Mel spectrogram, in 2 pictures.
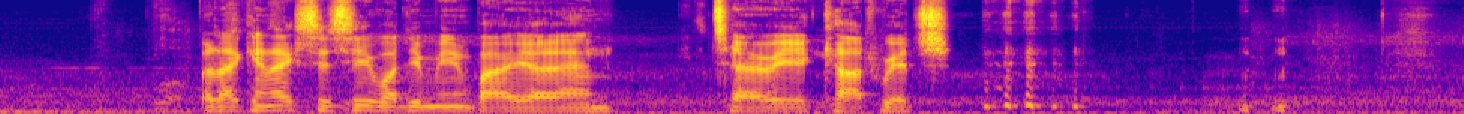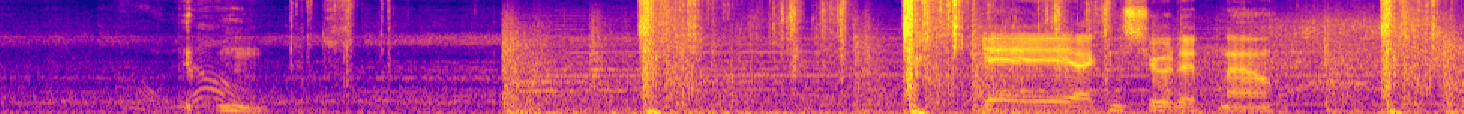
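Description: A young man laughs and talks with animation close to a microphone.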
